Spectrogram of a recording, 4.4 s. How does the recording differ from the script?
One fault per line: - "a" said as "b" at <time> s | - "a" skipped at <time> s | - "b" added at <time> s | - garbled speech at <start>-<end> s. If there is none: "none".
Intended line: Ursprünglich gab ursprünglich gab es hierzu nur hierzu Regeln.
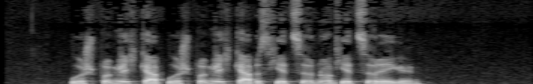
none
